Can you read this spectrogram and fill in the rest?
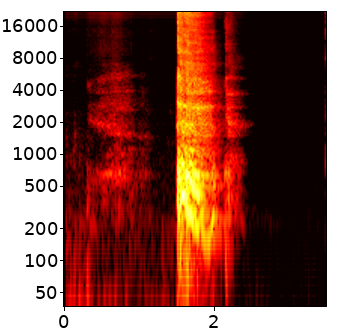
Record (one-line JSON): {"cough_length": "3.5 s", "cough_amplitude": 32768, "cough_signal_mean_std_ratio": 0.28, "survey_phase": "beta (2021-08-13 to 2022-03-07)", "age": "45-64", "gender": "Female", "wearing_mask": "No", "symptom_none": true, "symptom_onset": "12 days", "smoker_status": "Never smoked", "respiratory_condition_asthma": false, "respiratory_condition_other": false, "recruitment_source": "REACT", "submission_delay": "1 day", "covid_test_result": "Negative", "covid_test_method": "RT-qPCR", "influenza_a_test_result": "Negative", "influenza_b_test_result": "Negative"}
